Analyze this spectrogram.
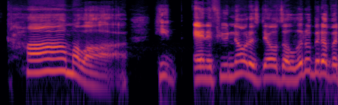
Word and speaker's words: Kamala: said her name wrong it's not Kamala it's Kamala he and if you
